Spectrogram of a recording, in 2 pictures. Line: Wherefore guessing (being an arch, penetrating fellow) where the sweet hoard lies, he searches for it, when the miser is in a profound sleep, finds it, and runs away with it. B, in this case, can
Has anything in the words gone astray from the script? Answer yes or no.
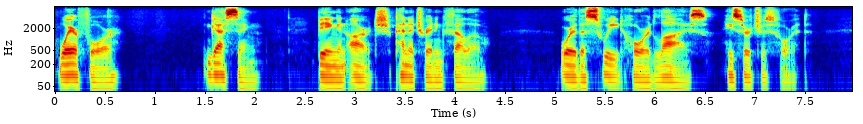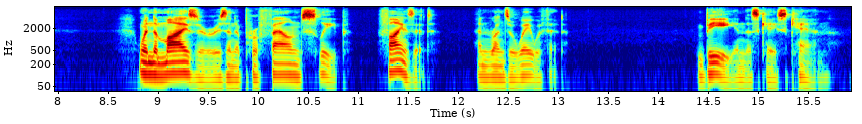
no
